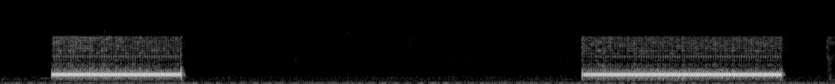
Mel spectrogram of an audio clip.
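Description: Ringback tone of an outgoing telephone call: two long, steady, buzzy tones, each lasting about one and a half to two seconds, separated by a long silence, with no voices.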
